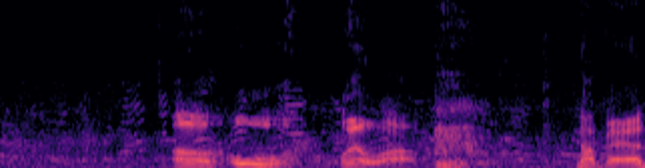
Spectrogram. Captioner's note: clears throat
